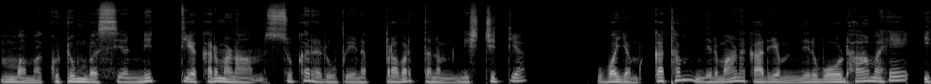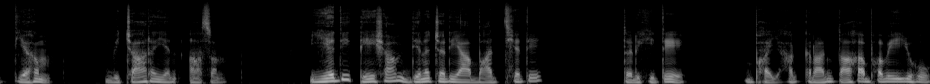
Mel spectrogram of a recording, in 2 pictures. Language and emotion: Sanskrit, fearful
